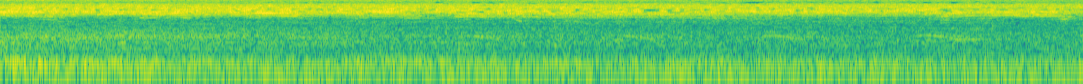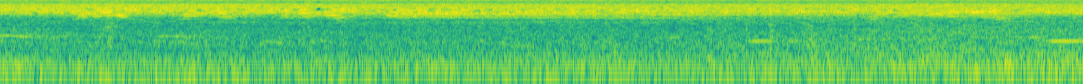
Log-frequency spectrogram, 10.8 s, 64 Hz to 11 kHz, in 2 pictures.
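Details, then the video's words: Minmin cicadas in summer, recorded on 18 August at 17:04: a steady, shrill insect drone holding high bands throughout, over a constant low rumble of background noise like distant traffic or wind. "ミンミンゼミの季節⭐︎The season of Minmin cicadas"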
